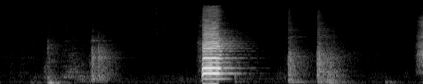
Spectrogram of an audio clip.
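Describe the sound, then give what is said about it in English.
A single loud, brassy horn blast lasting about half a second, with a few short clattering knocks before and after it and no talking. “Where's my horn?”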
